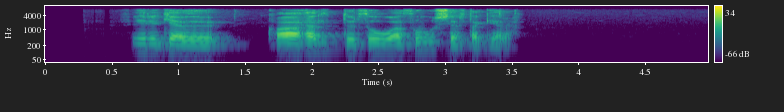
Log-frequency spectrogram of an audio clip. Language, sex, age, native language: Icelandic, male, 40-49, Icelandic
